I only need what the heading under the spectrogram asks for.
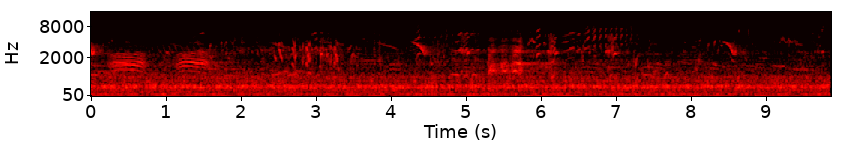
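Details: European goldfinch at Sandy Creek Conservation Park, South Australia, on 22 October 2023, twittering in a quick, varied run of tinkling, buzzy and slurred notes over a steady low rumble of background noise.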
